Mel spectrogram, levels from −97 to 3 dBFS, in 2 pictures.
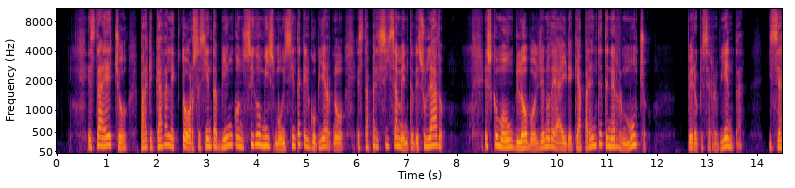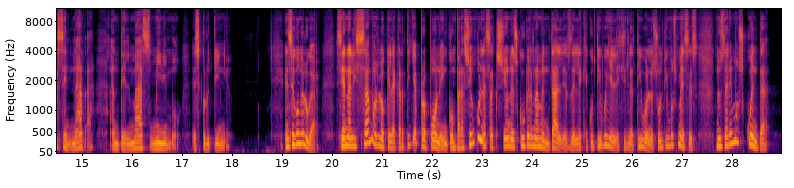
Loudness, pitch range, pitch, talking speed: -26 LUFS, 135-195 Hz, 170 Hz, 150 wpm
